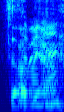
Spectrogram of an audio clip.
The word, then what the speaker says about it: Sauvignon: Sauvignon.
